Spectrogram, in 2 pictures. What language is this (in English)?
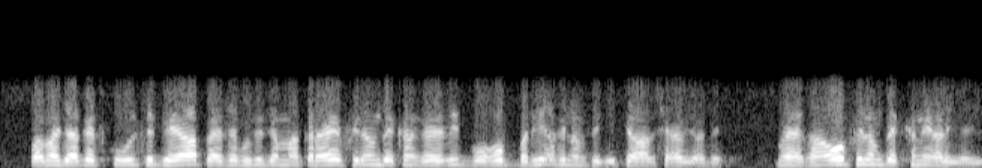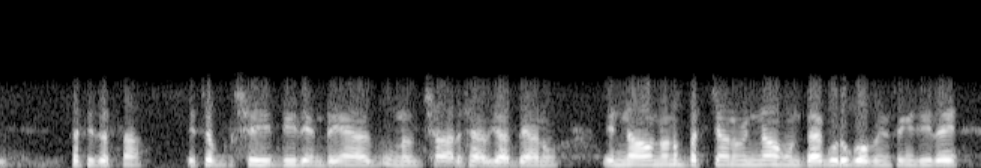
Punjabi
